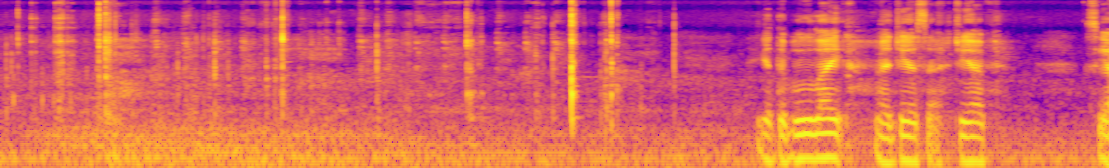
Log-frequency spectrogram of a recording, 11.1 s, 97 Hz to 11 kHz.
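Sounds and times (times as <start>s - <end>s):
small clicks and knocks: 0.0s - 6.8s
steady low rumble: 0.0s - 11.0s.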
